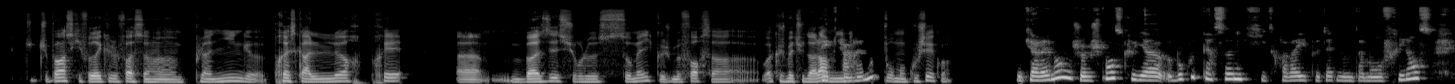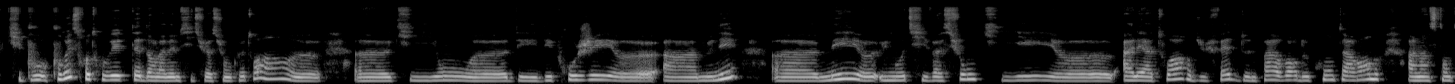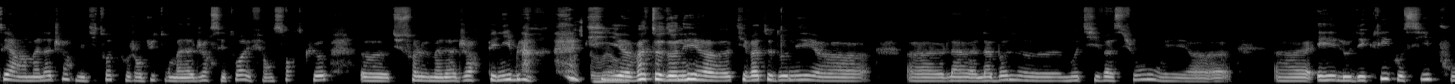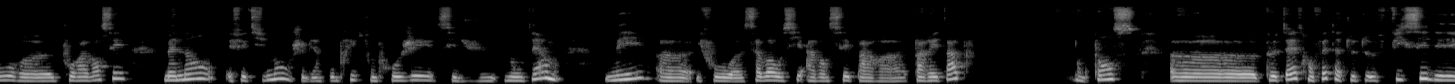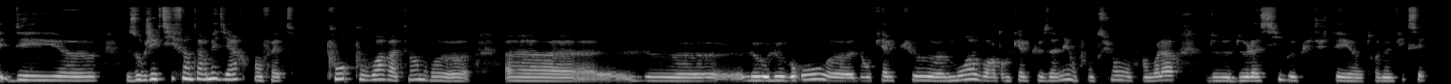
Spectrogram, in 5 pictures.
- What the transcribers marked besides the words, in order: tapping; chuckle; stressed: "mais"; other background noise
- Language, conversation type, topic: French, advice, Pourquoi est-ce que je me sens coupable après avoir manqué des sessions créatives ?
